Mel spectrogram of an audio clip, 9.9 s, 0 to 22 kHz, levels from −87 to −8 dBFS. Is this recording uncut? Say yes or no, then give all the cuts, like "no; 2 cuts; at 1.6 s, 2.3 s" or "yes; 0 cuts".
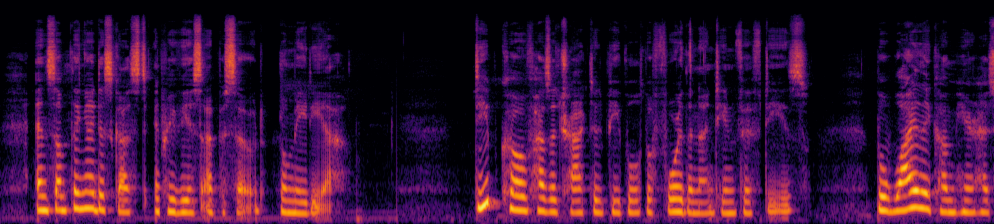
no; 3 cuts; at 1.6 s, 2.8 s, 6.4 s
